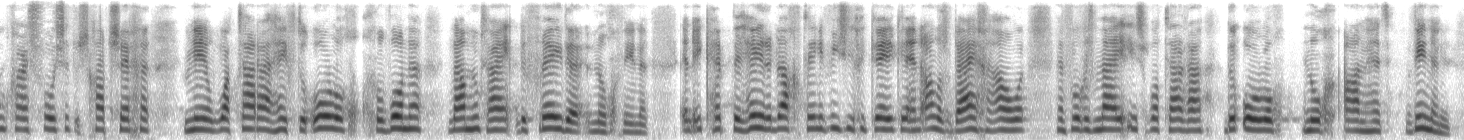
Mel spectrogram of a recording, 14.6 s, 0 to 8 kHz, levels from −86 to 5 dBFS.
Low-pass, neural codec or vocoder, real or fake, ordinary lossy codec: 7.2 kHz; codec, 16 kHz, 1 kbps, FreqCodec, larger model; fake; Opus, 24 kbps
